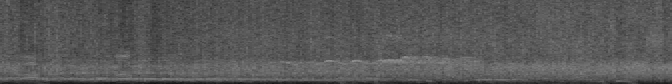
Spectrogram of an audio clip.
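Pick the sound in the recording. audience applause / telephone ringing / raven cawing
audience applause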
